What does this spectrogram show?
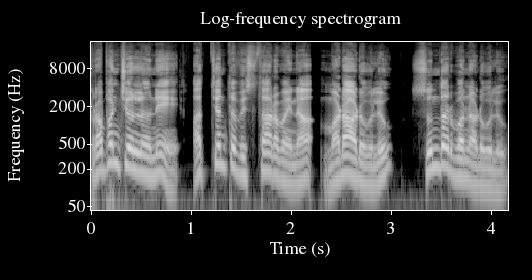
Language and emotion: Telugu, neutral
